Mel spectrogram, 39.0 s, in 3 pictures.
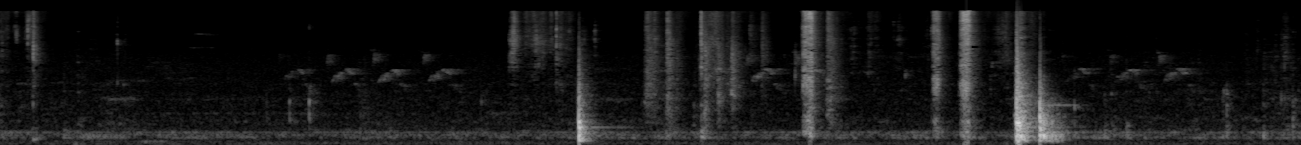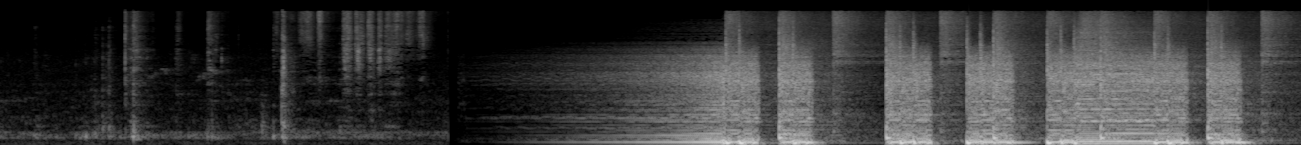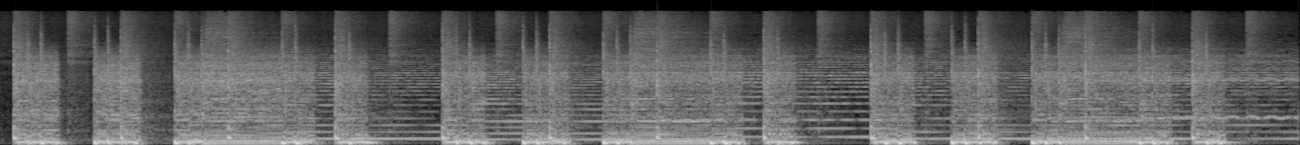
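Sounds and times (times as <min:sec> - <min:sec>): sharp knocks on wood: 0:10.2 - 0:10.8.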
